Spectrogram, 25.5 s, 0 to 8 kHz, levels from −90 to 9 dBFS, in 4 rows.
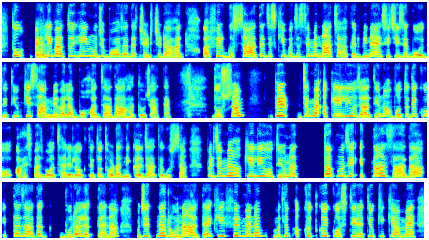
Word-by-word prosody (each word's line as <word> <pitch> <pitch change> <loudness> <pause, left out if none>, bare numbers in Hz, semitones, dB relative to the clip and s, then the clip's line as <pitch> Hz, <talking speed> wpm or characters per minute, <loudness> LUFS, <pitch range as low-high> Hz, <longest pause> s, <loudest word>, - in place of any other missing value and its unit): तो 415 +1 +3 0.2
पहली 260 +5 +3
बात 330 -1 +4
तो 360 - -1
यही 330 0 -1
मुझे 320 -1 -4
बहुत 290 +1 -2
ज़्यादा 295 +1 -2
चिड़चिड़ाहट 275 -1 -2 0.3
और 285 - +5
फ़िर 355 +1 +1
गुस्सा 295 +4 +1
आता 275 +3 0
है 335 - -4
जिसकी 305 +2 -3
वजह 280 -1 -5
से 330 +4 -3
मैं 330 0 -2
ना 290 0 +5
चाह 305 -2 -3
कर 285 -3 -2
भी 280 +1 -4
ना 320 - +1
ऐसी 300 +1 0
चीज़ें 290 0 -2
बोल 255 -2 +2
देती 250 +4 -7
हूँ 310 - -9
कि 320 -1 +5
सामने 255 -4 +1
वाला 250 +2 +1 0.2
बहुत 270 0 -2
ज़्यादा 240 0 0
आहत 230 0 -6
हो 220 - +1
जाता 180 -2 -6
है। - - -9 0.6
दूसरा 305 +5 +3 0.5
फ़िर 390 0 +10 0.2
जब 340 - +2
मैं 405 +3 +5
अकेली 320 +1 +3
हो 360 -2 +1
जाती 270 -1 +3
हूँ 295 - -5
ना, 335 - 0
वो 275 - +1
तो 315 +4 -6
देखो 325 +2 -2
आस-पास 245 +5 -2
बहुत 250 -1 -1
सारे 260 -1 0
लोग 245 -2 -3
थे 260 - -2
तो 270 +1 -3
थोड़ा 280 +2 +2
निकल 265 -2 0
जाता 235 -2 -1
गुस्सा। 240 +2 -4 0.3
पर 340 - 0
जब 355 +3 0
मैं 395 +2 +4
अकेली 325 0 +1
होती 310 -5 -2
हूँ 290 0 -3
ना 310 +3 +1 0.4
तब 330 0 +5
मुझे 340 +2 -1
इतना 355 0 +2
ज़्यादा 265 -2 +1 0.2
इतना 355 0 -4
ज़्यादा 315 -2 +1 0.3
बुरा 285 +4 +1
लगता 275 -5 -1
है 245 - -1
ना, 260 +2 +1 0.3
मुझे 300 +4 +1
इतना 365 +3 +2
रोना 290 0 0
आता 270 +1 +1
है 315 - +4
कि 365 +3 0
फ़िर 385 +1 +1
मैं 350 -1 0
ना 395 +4 +2 0.2
मतलब 335 +6 -4
अ, - - +2
खुद 360 +1 -2
को 375 - -3
ही 375 - +3
कोसती 310 -2 -1
रहती 295 +1 -1
हूँ 320 - -3
कि 325 - -5
क्या 300 -2 +2
मैं 305 +1 +2
295 Hz, 225 wpm, -21 LUFS, 265-330 Hz, 0.6 s, फ़िर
